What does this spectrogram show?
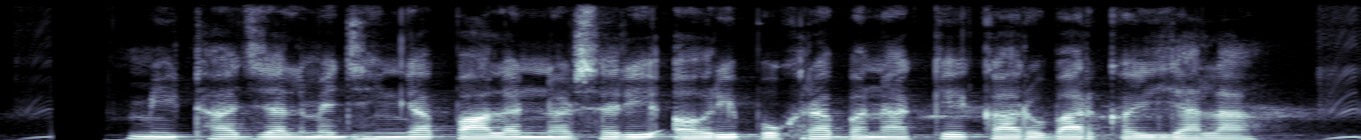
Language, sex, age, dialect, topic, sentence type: Bhojpuri, male, 18-24, Southern / Standard, agriculture, statement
